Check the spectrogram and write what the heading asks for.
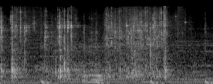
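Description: Metal wristwatches and link bracelets clinking and rattling against each other as a hand rummages through a box full of them, a quick irregular run of small clicks.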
